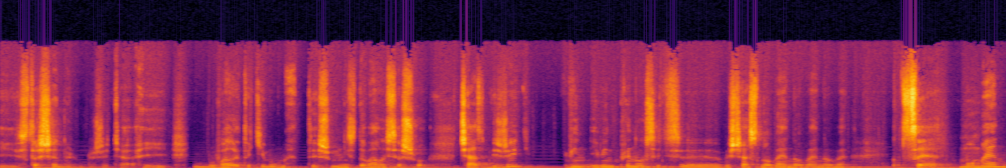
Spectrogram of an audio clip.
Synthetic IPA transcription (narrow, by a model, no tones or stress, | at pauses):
ist̪ɾɐʃɛnːɔlʲublʲuʒɪtʲːai | bʊʋɑlˠɪt̪ɐkʲimɔmɛnt̪ɪʃt͡ʃɔmenʲizd̪ɐʋɑlˠɔsʲɐʃt͡ʃɔt͡ʃɑsbʲiʒɪtʲ | ʋʲiniʋʲinpɾɪnɔsɪtʲʋɪʃt͡ʃɑsnɔʋɛnɔʋɛnɔʋɛ | ɔsɛmɔmɛnt̪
